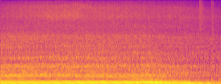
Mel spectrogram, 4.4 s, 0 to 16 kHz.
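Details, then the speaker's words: BMW M6 first start with new custom downpipes after flywheel repair, engine still ice cold, not revved: deep steady low burble, even firing with no knocks or misses, louder fuller exhaust note; normal cold idle. "Now let's see what it sounds like with the downpipes. Now that's what I'm talking about. That's what an BMW should sound like."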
